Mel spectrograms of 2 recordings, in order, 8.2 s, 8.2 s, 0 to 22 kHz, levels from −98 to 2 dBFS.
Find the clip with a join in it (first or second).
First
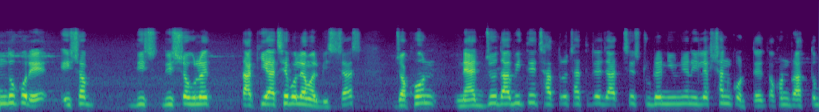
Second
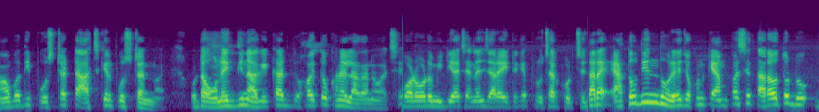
second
